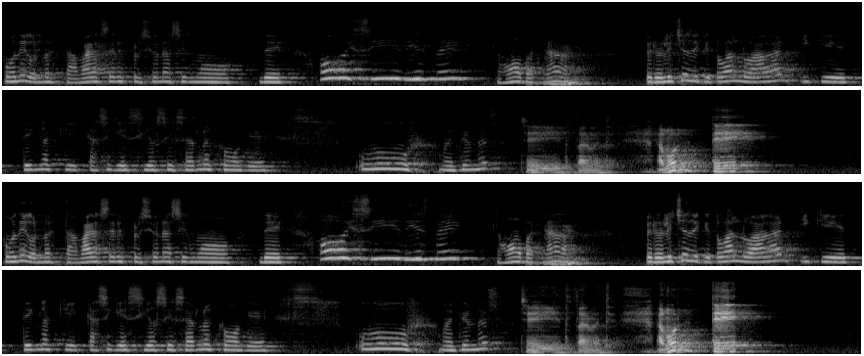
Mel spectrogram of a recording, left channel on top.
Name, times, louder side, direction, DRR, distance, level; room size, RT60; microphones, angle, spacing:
voice 1, 0.0-2.3 2.6-2.8 3.2-4.6 4.9-5.8 6.4-8.5 8.8-11.9 12.2-13.5, right 1 dB, 30° right, 4 dB, 2.4 m, -30 dB
voice 2, 5.4-5.7 13.8-15.9, right 3 dB, 60° right, 5 dB, 2.6 m, -25 dB
24.5 x 19.0 x 7.9 m, 0.77 s
head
